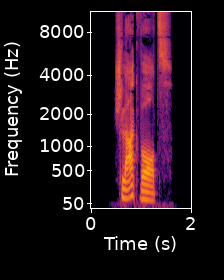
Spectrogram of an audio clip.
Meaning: genitive singular of Schlagwort
- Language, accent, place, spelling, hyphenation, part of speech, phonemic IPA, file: German, Germany, Berlin, Schlagworts, Schlag‧worts, noun, /ˈʃlaːkˌvɔʁts/, De-Schlagworts.ogg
